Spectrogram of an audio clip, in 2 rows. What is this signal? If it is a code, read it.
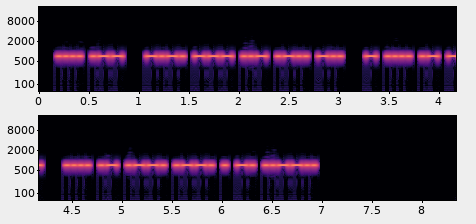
Morse code, heard as a keyed tone, about 34 wpm, 700 Hz. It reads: HW COULD THAT HAPPEN?
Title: Sentences from Top 400 Words and Abbreviations 35wpm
